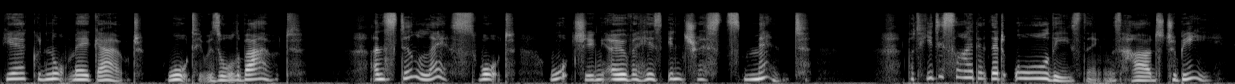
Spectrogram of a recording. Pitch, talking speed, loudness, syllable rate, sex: 230 Hz, 140 wpm, -21 LUFS, 3.8 syllables/s, female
